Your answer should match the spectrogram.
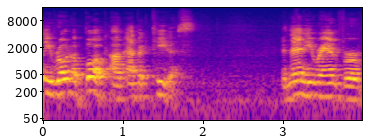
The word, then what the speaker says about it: Epictetus: read and here's how you say his name epictetus there once was a vice presidential candidate named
